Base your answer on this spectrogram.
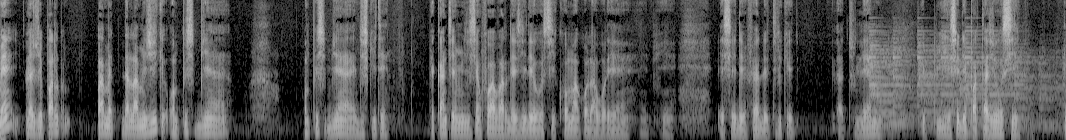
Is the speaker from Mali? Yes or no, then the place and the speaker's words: yes; Mali; French is a second language; en tant qu'on est malien, mais il y a beaucoup de gens, on parle entre nous que le français, parce que là, je ne connais pas leur langue, ils ne connaissent pas aussi la langue que je parle.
